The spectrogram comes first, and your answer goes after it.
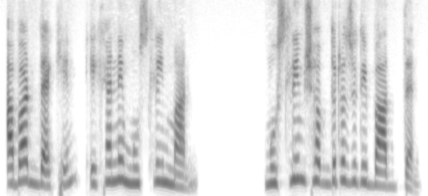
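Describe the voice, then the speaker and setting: A woman's voice: on the high side, normal speed, no room sound. A woman teaching an online Arabic grammar class, patiently checking that students follow. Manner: patient, checks understanding often. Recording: dull dry lo-fi sound.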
